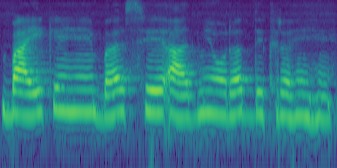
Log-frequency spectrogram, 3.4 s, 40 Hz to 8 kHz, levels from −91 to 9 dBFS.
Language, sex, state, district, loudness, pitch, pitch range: Hindi, female, Gujarat, Gandhinagar, -19 LUFS, 225 Hz, 210-235 Hz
